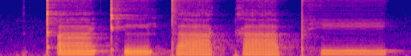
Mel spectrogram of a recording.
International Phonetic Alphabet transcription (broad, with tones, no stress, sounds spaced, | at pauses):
kʼ ã˦ kʼ ĩ˨ t a˨ k a˨ pʰ i˦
